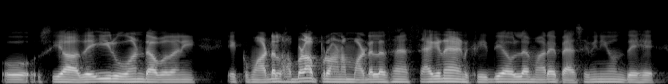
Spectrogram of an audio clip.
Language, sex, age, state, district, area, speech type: Dogri, male, 30-45, Jammu and Kashmir, Reasi, rural, spontaneous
